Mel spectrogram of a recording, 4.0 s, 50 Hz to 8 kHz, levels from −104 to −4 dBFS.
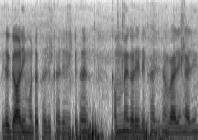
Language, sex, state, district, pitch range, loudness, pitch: Hindi, male, Madhya Pradesh, Umaria, 110-120 Hz, -20 LUFS, 115 Hz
